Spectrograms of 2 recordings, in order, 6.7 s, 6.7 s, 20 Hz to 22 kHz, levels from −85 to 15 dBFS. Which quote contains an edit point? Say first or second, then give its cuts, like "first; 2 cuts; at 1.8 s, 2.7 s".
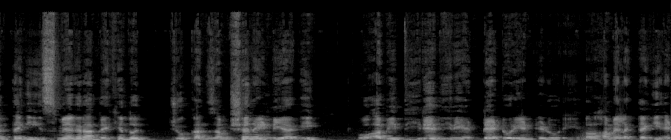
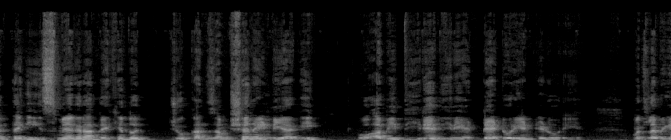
first; 1 cut; at 5.7 s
